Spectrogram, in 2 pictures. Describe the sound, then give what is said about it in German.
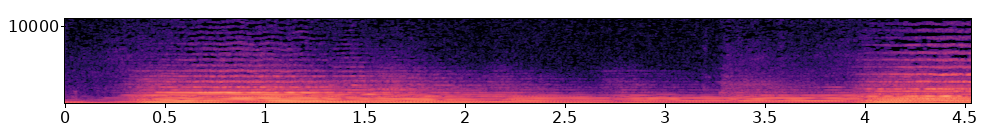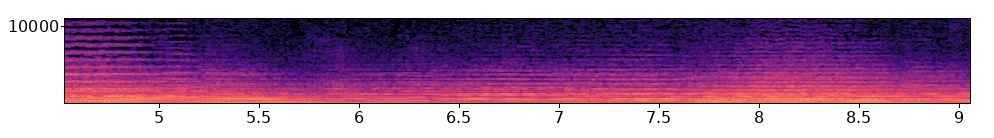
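Orchestral strings play continuously, a first violin carrying a slow, sustained melody above full, steady accompaniment, with swelling phrases and no talking; the violin melody imitates the sound of the Latin word "Pater", setting Jesus' words "Pater, dimitte illis" in tones. “Und jetzt hinhören. Erste Geige. Die Melodie sagt Pahater, Pahater.”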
